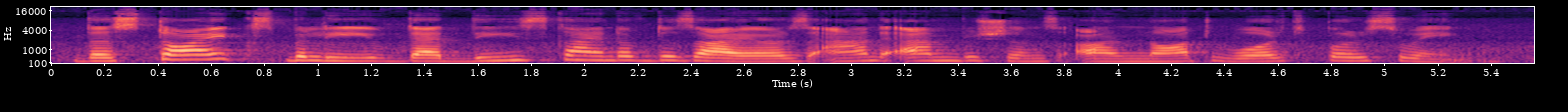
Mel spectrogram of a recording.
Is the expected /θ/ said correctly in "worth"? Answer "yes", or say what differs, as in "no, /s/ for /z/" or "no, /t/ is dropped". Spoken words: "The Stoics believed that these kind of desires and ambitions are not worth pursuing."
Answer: no, /t/ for /θ/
